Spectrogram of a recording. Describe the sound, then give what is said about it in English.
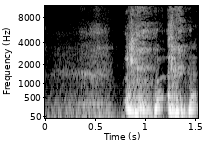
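After a brief hush, someone with a lingering cold breaks into a loud, harsh fit of coughing: three or four rough hacks in quick succession, with no talking. “apologies for the coughing tonight.”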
